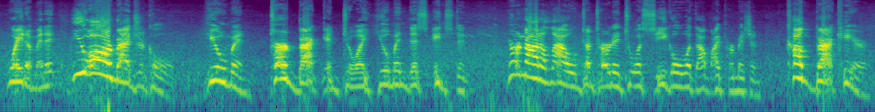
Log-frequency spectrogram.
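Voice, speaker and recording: A man's voice: sits high, creaky, sharp tone, slight background noise, full character voice. A man voicing a boastful, scheming octopus merman with a grating, nasal, squawky voice and a pompous, awkward manner in a comedic audio roleplay. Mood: exasperated, indignant. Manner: theatrical, pompous, fumbling with awkward asides.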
